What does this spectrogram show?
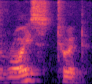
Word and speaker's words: Roositud: So the pronunciation is Roystood, but it's not spelled that way.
